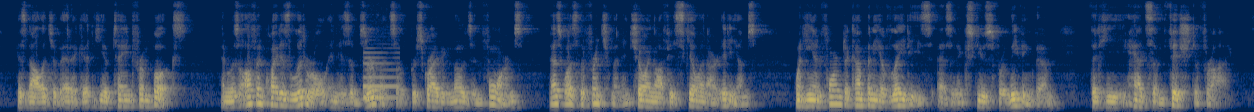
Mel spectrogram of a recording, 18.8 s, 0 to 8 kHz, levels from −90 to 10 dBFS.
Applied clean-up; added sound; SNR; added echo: none; Piano; 2 dB; reverberation time 0.4 s.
